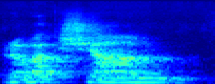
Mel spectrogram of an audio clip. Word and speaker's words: pravakshyam: Now, you notice that Y at the end, pravakshyam, and then there's a Y, and the natural tendency, if you're an English speaker, is to read it pravakshyami.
